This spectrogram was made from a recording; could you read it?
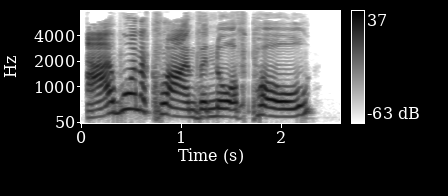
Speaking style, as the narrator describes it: Hannah yelled out

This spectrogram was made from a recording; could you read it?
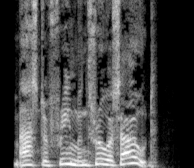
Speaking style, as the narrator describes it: Ivo replied indignantly

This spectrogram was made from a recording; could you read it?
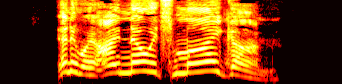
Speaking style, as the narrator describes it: shouted Kitty

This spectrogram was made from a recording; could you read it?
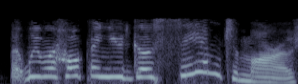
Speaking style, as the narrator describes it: cried

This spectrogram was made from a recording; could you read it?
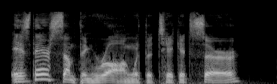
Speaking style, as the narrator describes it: asked Hetty Hyssop in her deep, reassuring voice

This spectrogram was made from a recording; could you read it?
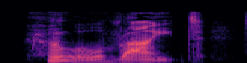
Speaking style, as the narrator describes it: said the youth testily

